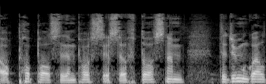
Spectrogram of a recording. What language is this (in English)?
Welsh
